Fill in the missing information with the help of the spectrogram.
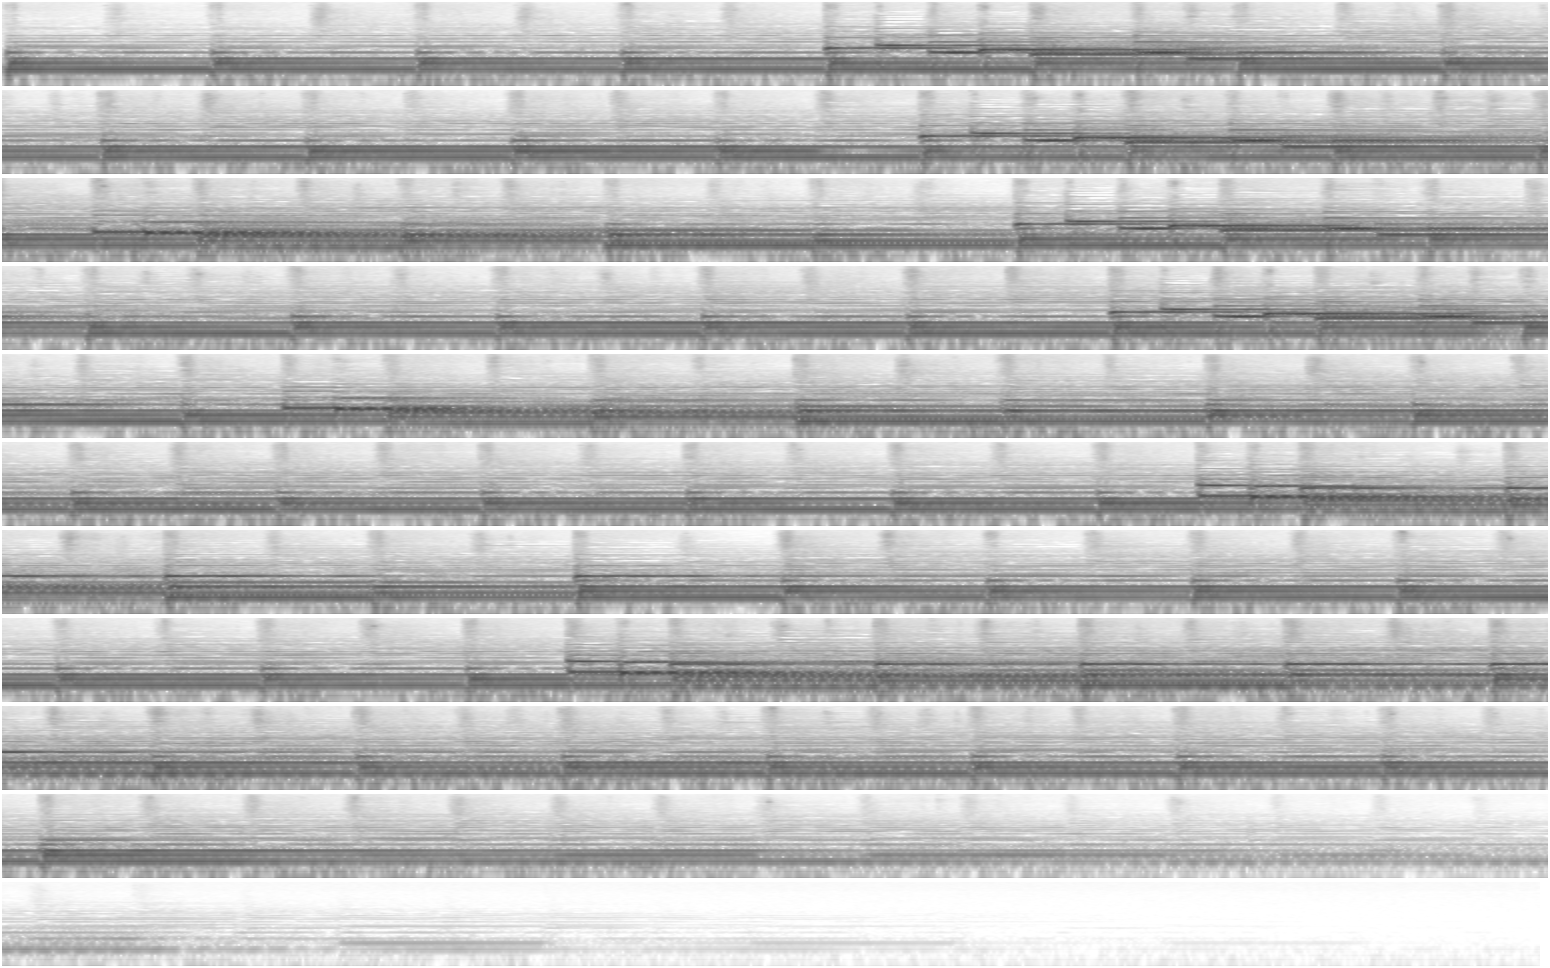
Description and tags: Noir: A Minimalist and Emotive Piano Melody for Relaxation
Introducing Noir, a minimalist and emotive instrumental piano melody. At just one minute in length, this track is perfect for use as a transitional piece or background music in podcasts and other media.
With its focus on minimalist piano and contemporary classical music, Noir is a perfect example of the benefits of minimalist music. Its simple, repetitive melodies and emotive tones create a sense of calm and focus, making it a great choice for meditation, relaxation, or other activities that require a quiet, contemplative mood.
🧡 Thank you for listening.
APPLY THE FOLLOWING CREDIT IF THIS TRACK IS USED IN YOUR PRODUCTION:
📜 USAGE RIGHTS AND LIMITATIONS:
🎹 ABOUT THE ARTIST:
His work is influenced by artists like Vangelis, Jean Michel Jarre, KOTO, Laserdance, Røyksopp, Tangerine Dream, and Kraftwerk. He is known for creating immersive musical experiences.
First and foremost, I would like to show my gratitude to you! My music would be meaningless if it weren't for you.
